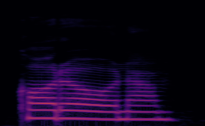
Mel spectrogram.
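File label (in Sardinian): "corona", female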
